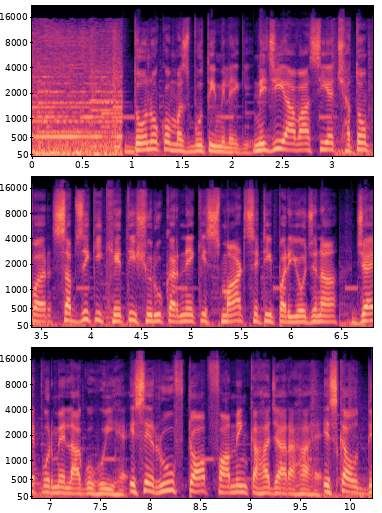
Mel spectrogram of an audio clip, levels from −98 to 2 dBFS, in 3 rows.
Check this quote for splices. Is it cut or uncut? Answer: uncut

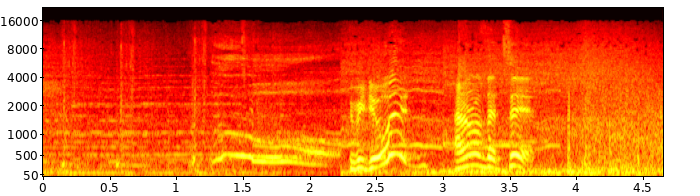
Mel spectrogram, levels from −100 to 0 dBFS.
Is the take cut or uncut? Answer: cut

